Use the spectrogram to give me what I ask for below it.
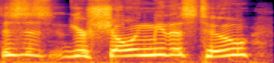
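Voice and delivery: high, breathless wonder; excited. Retold or imitated. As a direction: gush like it's a miracle. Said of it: "I'm so excited".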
